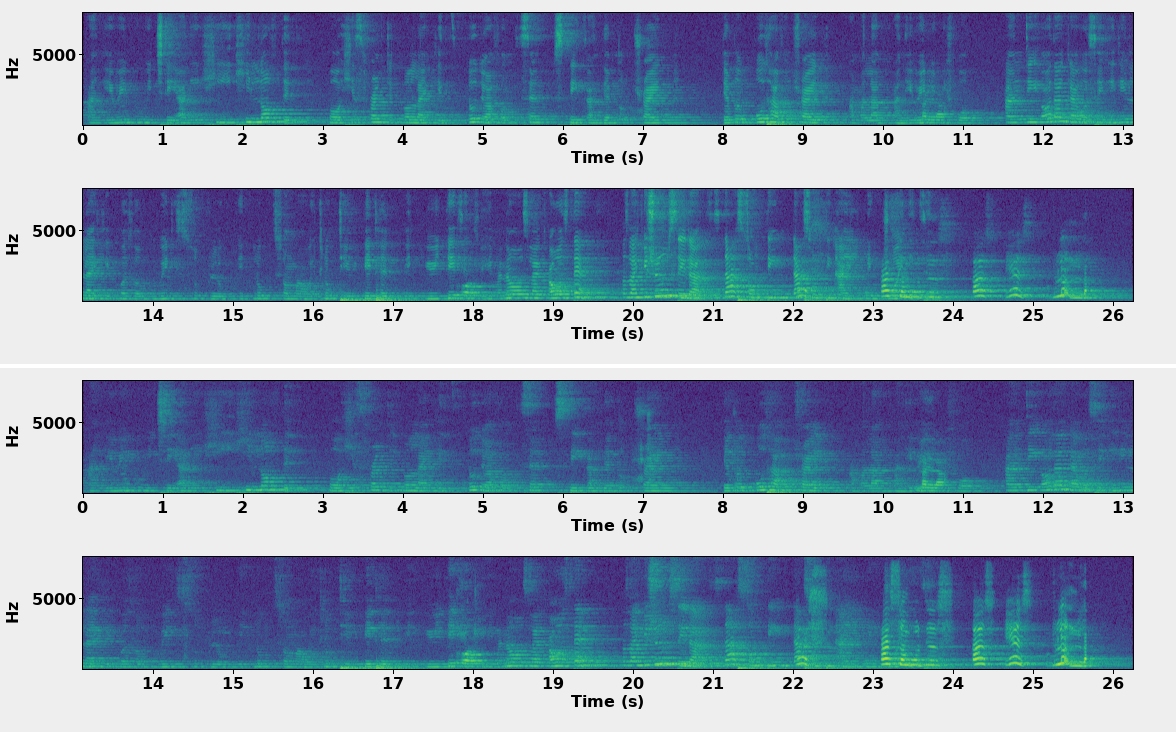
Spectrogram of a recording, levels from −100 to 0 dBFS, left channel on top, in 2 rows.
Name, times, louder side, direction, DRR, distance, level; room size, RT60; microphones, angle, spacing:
voice 1, 0.1-2.6 3.1-4.5 4.8-7.3 8.0-9.2 9.6-11.1 11.5-13.3 13.6-19.4 19.9-23.4 23.6-23.8, left 2 dB, 90° left, 2 dB, 1.6 m, -33 dB
voice 2, 10.4-10.8 17.8-18.1 22.0-22.2 23.1-24.0 24.2-25.7, right 6 dB, 65° right, 14 dB, 0.4 m, -23 dB
13.0 x 10.0 x 2.8 m, 2.1 s
head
